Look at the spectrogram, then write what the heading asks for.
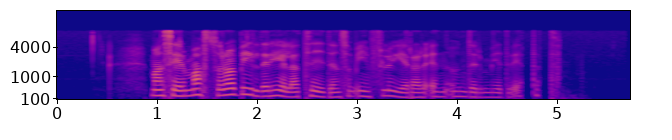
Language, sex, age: Swedish, female, 50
